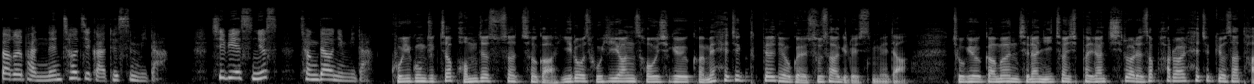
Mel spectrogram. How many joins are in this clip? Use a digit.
4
